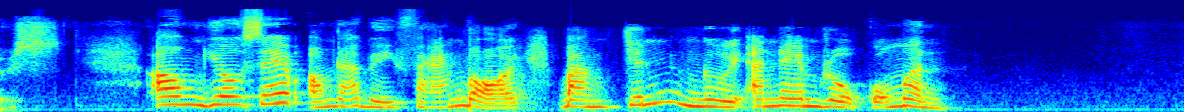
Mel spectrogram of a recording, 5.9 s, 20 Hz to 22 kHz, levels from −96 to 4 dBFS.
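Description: At 2.12 s the speech turns rough and muffled. This is a call bitrate drop. The connection's bandwidth estimate fell, so the encoder had to spend far fewer bits. The coarser coding sounds watery, which fits a fall from about 32 kbps to about 10 kbps. The top end also vanishes: the audio band narrows from 20 kHz to 8 kHz. The worst stretch lasts about 1.9 s. Full quality returns at 4.37 s.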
